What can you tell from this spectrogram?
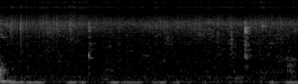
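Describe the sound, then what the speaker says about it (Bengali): Chopped onions sizzle steadily in a pan of hot oil while being stirred, a close, continuous frying hiss with occasional scrapes of the spoon. "নেড়ে চেড়ে হালকা ব্রাউন কালার করে পেঁয়াজ ভেজে নেব।"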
